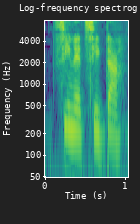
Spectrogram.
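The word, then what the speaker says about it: Cinecittà: En vuestro último programa habéis hablado de cinecita, pero su pronunciación no fue muy afortunada la, la pronunciación adecuada sería Cinechita.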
